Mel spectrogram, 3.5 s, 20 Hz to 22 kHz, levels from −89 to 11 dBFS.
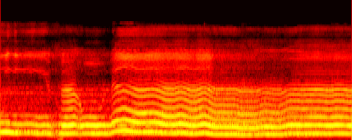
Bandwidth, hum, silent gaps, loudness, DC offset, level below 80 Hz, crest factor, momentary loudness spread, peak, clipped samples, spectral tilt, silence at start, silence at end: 10 kHz; none; none; -15 LUFS; under 0.1%; -64 dBFS; 12 dB; 3 LU; -2 dBFS; under 0.1%; -6.5 dB/octave; 0 s; 0 s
